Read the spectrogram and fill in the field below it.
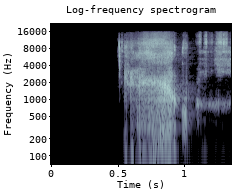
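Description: One wet slurp of hot tea after a brief silence, a noisy half-second sip followed by a faint trailing breath.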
